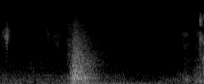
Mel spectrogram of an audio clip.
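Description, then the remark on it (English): A single heavy thud of a door slammed shut by the wind in a house, dull and booming with a short fading rumble, against a quiet background. “The door wind slammed in my house.”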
